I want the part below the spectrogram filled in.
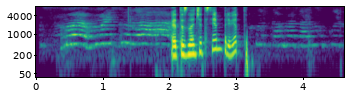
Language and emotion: Russian, positive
